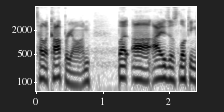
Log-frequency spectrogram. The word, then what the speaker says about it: Helicoprion: the shark with the spiral mouth uh it's pronounced helicoprion but uh i just looking as like throughout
